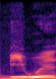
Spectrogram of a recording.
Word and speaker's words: B.way: Donc quand l'entreprise Biway, ça s'écrit comme ça, B.way, m'a contacté, j'ai dit mais qui sont ces gens-là quoi?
